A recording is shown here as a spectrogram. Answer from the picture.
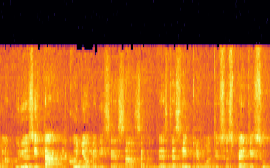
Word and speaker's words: Saint-Saëns: Bisognerebbe dire la S finale, effettivamente, anche se non ha una giustificazione grammaticale, nel senso che il cognome prende esattamente il toponimo di una cittadina del nord della Francia, che si chiama appunto Saint-Saëns, che si dovrebbe pronunciare come 500.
